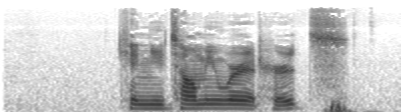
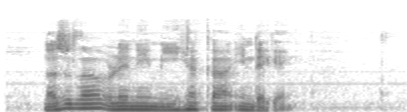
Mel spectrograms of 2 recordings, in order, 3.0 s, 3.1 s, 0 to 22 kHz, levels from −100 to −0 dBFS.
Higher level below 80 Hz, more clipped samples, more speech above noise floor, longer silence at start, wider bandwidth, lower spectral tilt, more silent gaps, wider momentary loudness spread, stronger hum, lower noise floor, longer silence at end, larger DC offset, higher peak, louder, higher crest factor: first, -52 dBFS vs -62 dBFS; neither; first, 43 dB vs 36 dB; first, 0.9 s vs 0.35 s; first, 16.5 kHz vs 10 kHz; second, -3 dB/octave vs -6.5 dB/octave; neither; second, 7 LU vs 10 LU; neither; second, -68 dBFS vs -75 dBFS; second, 0.4 s vs 0.9 s; neither; first, -6 dBFS vs -26 dBFS; first, -25 LUFS vs -41 LUFS; first, 22 dB vs 16 dB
